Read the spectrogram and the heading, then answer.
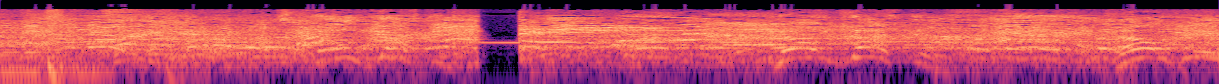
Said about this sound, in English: You hear all that yelling and that screaming? Yeah, that was going on in Memphis, Tennessee last night, and I had to get one of our friends on to talk about what happened at that incident.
